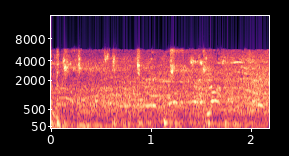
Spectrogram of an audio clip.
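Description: Basketball arena sound: crowd noise and voices, with a basketball bouncing on the court and short high squeaks.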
